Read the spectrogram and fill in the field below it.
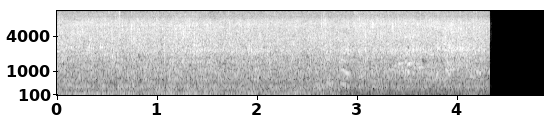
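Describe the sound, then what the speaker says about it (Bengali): Heavy afternoon rain pours down steadily, a dense, continuous hiss and patter of water close by that holds at an even, loud level until it cuts off abruptly near the end. "দেখছো গাইস খুব জোরালো বৃষ্টি হচ্ছে দুপুরে।"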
